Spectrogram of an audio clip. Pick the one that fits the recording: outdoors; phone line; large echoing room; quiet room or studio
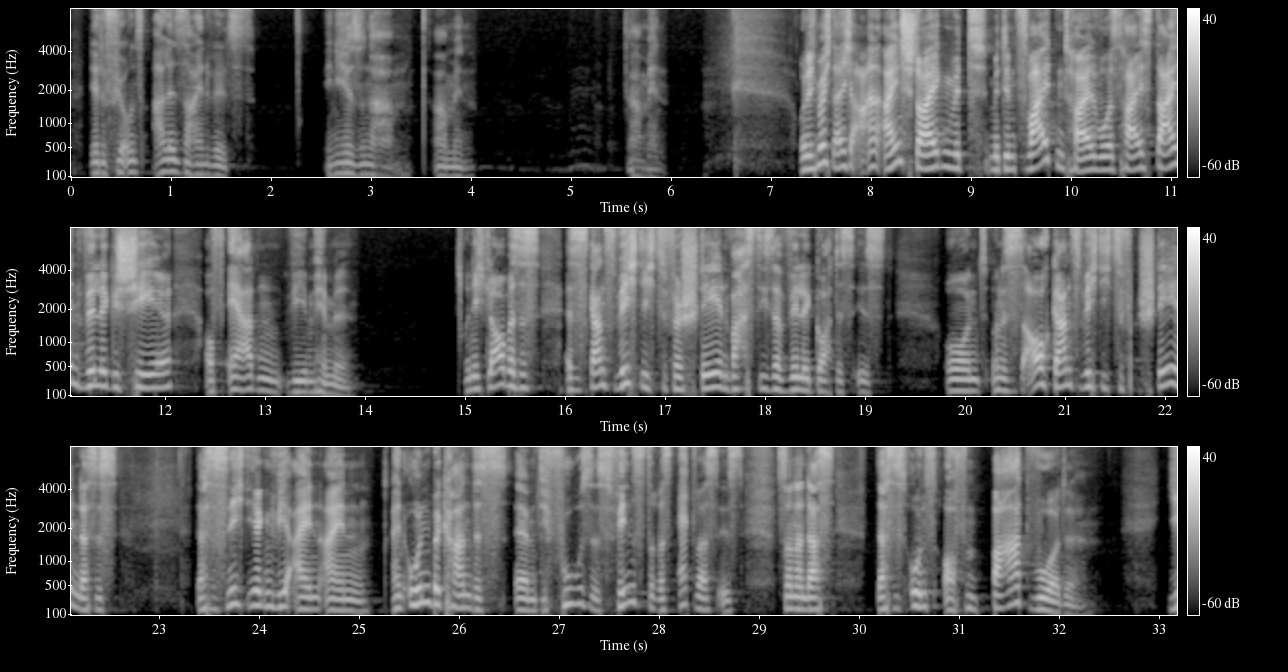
large echoing room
